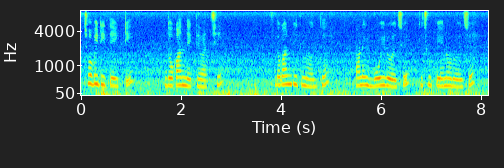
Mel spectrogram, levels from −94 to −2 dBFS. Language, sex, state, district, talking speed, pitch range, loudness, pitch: Bengali, female, West Bengal, Dakshin Dinajpur, 105 wpm, 225-255 Hz, -33 LUFS, 240 Hz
